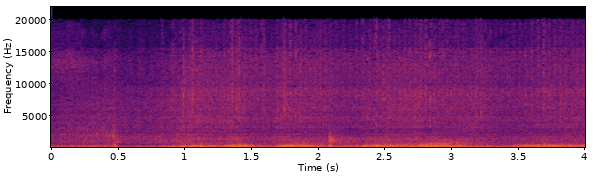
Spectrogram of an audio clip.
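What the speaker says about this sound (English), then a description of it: "Doing some cold start on the bike guys." A Royal Enfield Interceptor 650 motorcycle engine, cold-started, idles with a steady low throbbing rumble that runs close and loud throughout, with a couple of brief sharper blips.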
